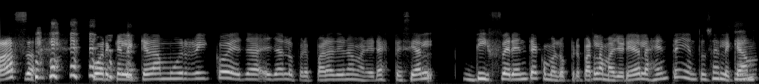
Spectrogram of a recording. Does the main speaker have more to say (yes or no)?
yes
